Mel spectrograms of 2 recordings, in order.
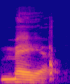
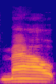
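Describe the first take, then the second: First: It is said as two syllables, like 'may-oh'. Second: It is said as one syllable, like 'mow'. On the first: The speaker calls it wrong. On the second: The speaker calls it right.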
